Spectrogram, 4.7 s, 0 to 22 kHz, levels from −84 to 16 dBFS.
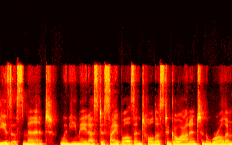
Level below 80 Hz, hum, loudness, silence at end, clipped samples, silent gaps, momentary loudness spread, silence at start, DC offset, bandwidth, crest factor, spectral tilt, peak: -46 dBFS; none; -10 LUFS; 0 s; under 0.1%; none; 3 LU; 0 s; under 0.1%; 13 kHz; 10 dB; -5 dB/octave; 0 dBFS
